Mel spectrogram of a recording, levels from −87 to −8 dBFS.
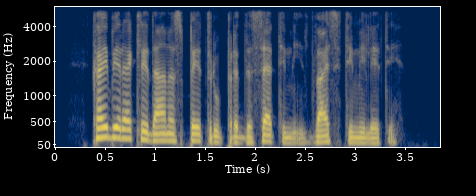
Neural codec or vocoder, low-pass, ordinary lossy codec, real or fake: codec, 16 kHz, 8 kbps, FunCodec, trained on Chinese and English, 25 frames a second; 5.4 kHz; none; fake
